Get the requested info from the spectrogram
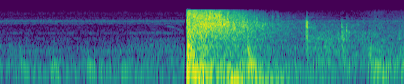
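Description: A single rifle shot about a second in, sudden and loud, its report fading over about half a second, followed by a few faint clicks.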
